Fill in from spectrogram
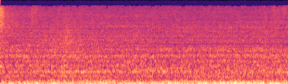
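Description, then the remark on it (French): A shredder grinding vine cuttings in freezing cold weather drones as a steady, muffled low rumble, continuous and even throughout, with no voices. “Le papa qui a travaillé en, contrebas Oui, on est en train de broyer les sardes.”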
